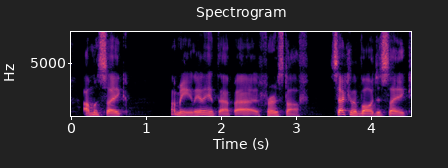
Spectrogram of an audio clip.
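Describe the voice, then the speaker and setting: A fairly high-pitched male voice with fairly even intonation on a very clean recording against a silent background. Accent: New York. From US, Queens, New York. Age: 20s. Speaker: musician. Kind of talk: casual chat. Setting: home.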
